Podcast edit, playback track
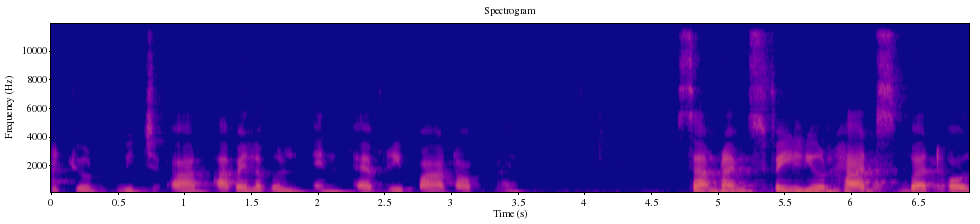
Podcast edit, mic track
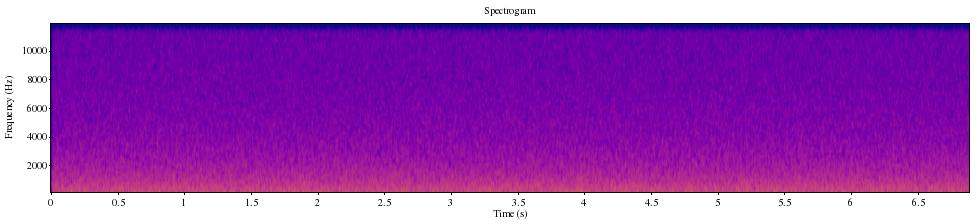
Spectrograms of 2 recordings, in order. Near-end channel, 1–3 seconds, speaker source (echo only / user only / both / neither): neither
